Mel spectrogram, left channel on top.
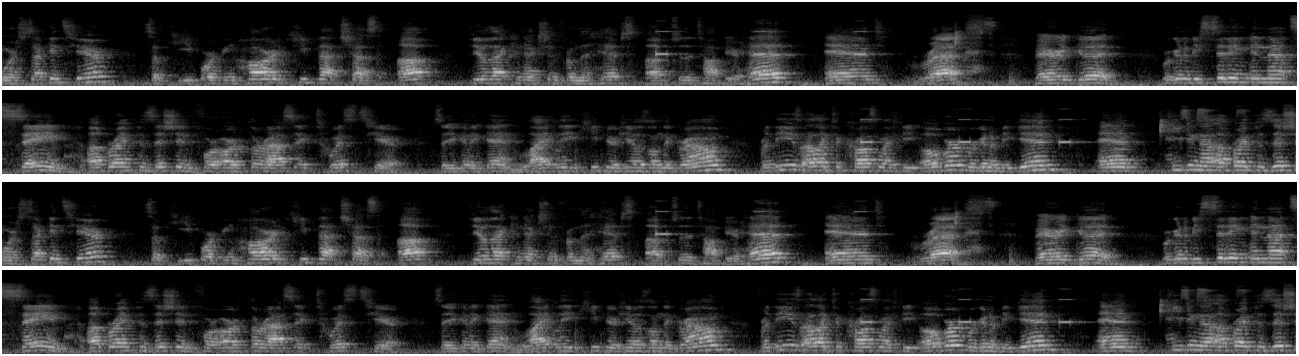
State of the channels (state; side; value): normal; both; correlation 0.32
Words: seconds here, so keep working hard, keep that chest up, feel that connection from the hips up to the top of your head, and rest. Very good. We're going to be sitting in that same upright position for our thoracic twists here. So you can, again, lightly keep your heels on the ground. For these, I like to cross my feet over. We're going to begin, and keeping that upright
